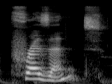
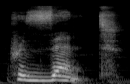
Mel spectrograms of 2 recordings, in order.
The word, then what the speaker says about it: present: So when you're using the verb form of this word, you really need to focus on syllable stress, right? Because it's also common to hear present with the stress on the first syllable. It can be a noun, or it can also be an adjective, present. But when you're using the verb form, you really need to shift that stress onto the second syllable, right?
